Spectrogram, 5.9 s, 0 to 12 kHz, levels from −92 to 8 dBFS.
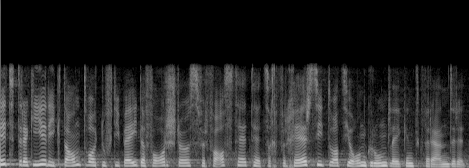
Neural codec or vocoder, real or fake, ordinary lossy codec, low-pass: none; real; none; 7.2 kHz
